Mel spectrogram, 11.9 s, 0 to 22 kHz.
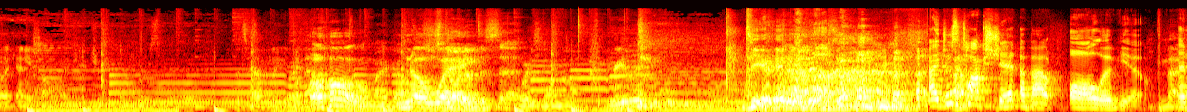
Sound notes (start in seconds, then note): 0.3 sensual music; 7.3 group laughing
